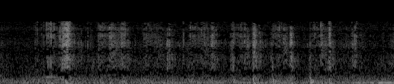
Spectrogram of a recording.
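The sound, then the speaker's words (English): Pages of a book are turned in a steady series of soft paper rustles and flicks, with one louder crinkle near the start and no talking, while turning to Galatians 5. “Still feels good turning pages, man.”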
